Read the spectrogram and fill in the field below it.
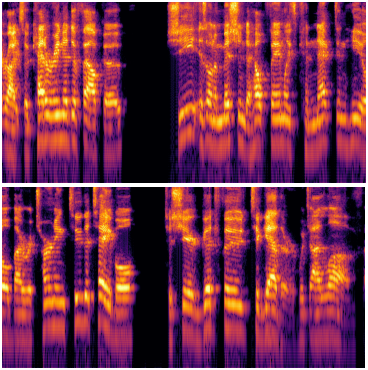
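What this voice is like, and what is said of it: Strong Southern US accent. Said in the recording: “I sometimes say them in such a southern accent that people don't even understand what I'm saying”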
